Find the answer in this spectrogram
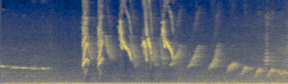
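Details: Orange-headed thrush in lively song, played to get other birds singing: a faint thin whistle, then a quick cluster of sharp high notes and a falling series of slurred whistles, with low humming behind.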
